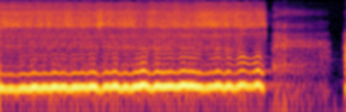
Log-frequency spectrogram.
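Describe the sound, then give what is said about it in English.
A voice imitates the buzzing of wasps in a bedroom with a steady, wavering drone that lasts a few seconds, fairly loud, then cuts off abruptly into quiet. “You know, just yesterday, I walked into my bedroom yesterday and my bedroom was buzzing.”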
